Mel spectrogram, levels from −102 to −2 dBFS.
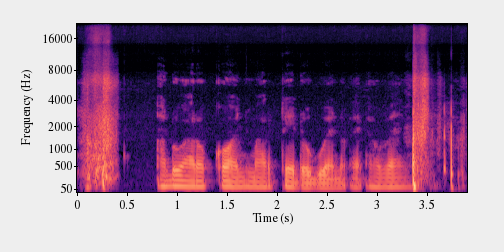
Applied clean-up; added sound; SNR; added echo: none; none; none; none.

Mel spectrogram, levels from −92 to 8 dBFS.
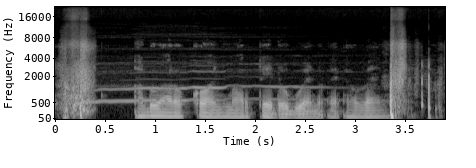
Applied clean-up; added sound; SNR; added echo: none; Breathing; 14 dB; none.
